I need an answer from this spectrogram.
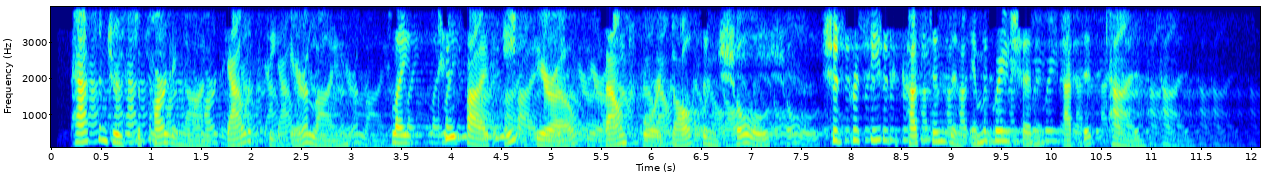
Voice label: SFX Sunshine Airport PA; Mario Kart 8

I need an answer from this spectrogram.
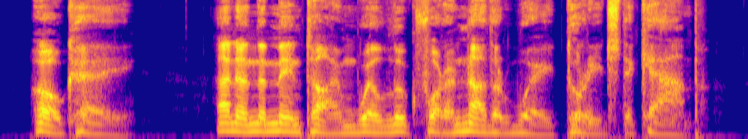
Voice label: Voice Dialog; we are the dwarves gamerip 2016

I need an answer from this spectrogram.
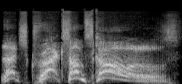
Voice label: Demon Guards Taunt

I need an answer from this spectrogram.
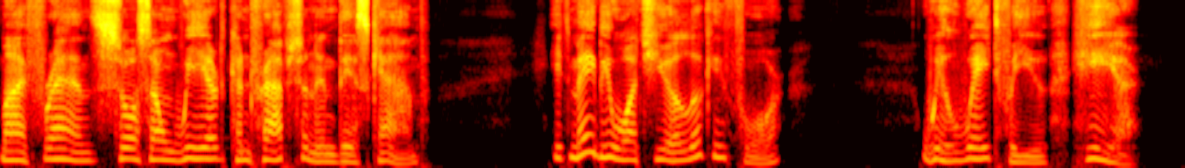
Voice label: Voice Dialog

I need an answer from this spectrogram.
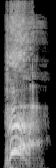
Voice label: Voices Vo Male Fight Attack

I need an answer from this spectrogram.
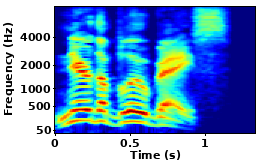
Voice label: Voices Character Male

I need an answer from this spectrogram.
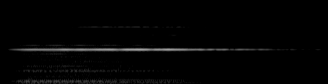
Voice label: Dial MIC Performance; Scarlet Hood and the Wicked Wood

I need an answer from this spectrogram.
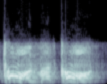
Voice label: Pirate Pep talk; Counter-Strike Global Offensive; PS3 Windows Xbox 360

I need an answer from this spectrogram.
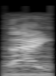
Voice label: Ai Dude Scold; Dude Theft War; Android

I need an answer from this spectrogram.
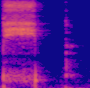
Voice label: Voices quiet; The Looker

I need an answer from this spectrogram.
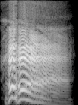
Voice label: Male Fight Appear; Mighty Party; Android

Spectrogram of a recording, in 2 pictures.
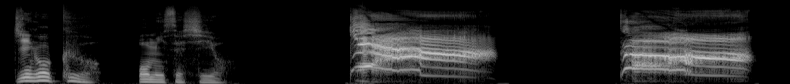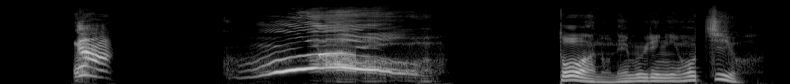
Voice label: character voice; D-XHIRD; LUCIFER

